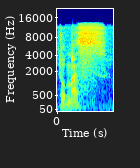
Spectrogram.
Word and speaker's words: Thomass: pour ça que c'est Thomas voilà c'est très énoris désolé moi j'ai vu deux s je me suis méfié mais non ça se prononce ça ça c'est il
